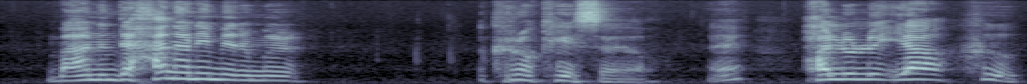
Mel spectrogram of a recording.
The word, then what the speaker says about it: 할렐루야: 할렐루야흐 이게 맞을 텐데 할렐루야로 해버린단 말이에요.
